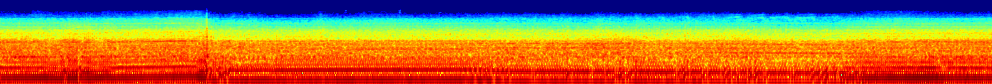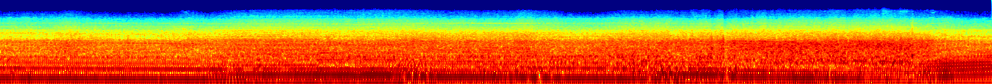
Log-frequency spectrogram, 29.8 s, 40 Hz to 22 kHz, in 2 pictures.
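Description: BMW R18's 1802 cc boxer twin running under way, its note changing pitch in steps several times, with a rush of wind and road noise that grows louder toward the end as the revs climb.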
